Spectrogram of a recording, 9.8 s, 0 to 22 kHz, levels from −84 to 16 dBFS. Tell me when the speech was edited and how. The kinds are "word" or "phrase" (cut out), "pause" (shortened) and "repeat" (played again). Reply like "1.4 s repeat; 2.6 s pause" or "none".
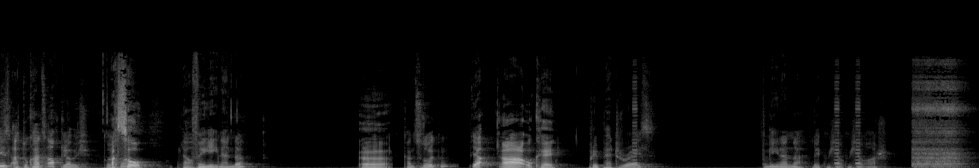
1.7 s pause; 3.9 s pause; 4.6 s pause; 7.6 s word; 8.4 s repeat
